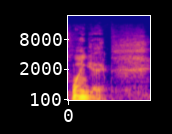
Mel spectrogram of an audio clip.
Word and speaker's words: wenge: come standard with the wenge board or wenge or I've heard people pronounce both ways I'm saying it's wenge and their bodies are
